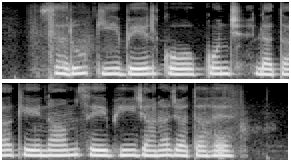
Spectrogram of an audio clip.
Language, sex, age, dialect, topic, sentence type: Hindi, female, 51-55, Garhwali, agriculture, statement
